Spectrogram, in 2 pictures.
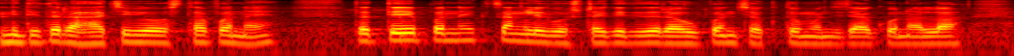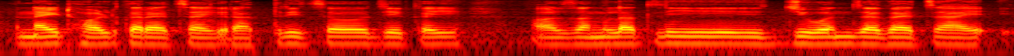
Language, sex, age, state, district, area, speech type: Marathi, male, 18-30, Maharashtra, Akola, rural, spontaneous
